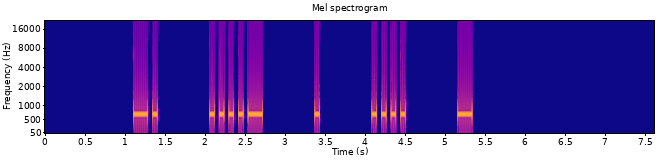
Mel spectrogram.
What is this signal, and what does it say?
Morse code, heard as a keyed tone, about 20 wpm, spaced as for 10 wpm, 700 Hz. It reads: N4EHT
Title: 095 Lesson 16g - Letter c - Call Signs 20wpm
